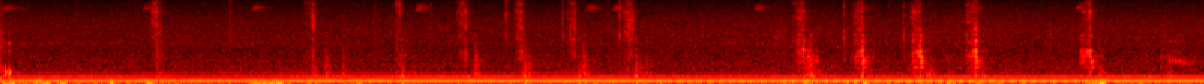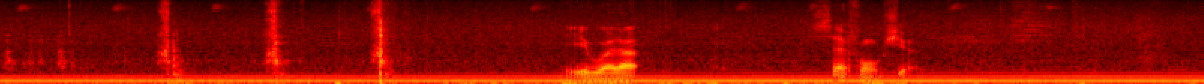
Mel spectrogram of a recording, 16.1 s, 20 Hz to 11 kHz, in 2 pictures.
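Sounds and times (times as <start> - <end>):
steady low hum: 0.0 - 16.0
fire-starter rod rasping: 2.0 - 4.4, 5.2 - 10.9.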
